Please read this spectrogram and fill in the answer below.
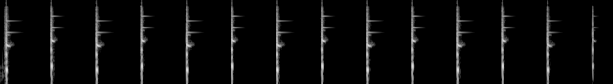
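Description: Countdown timer sound effect: a sharp clock-like tick repeated evenly, about two ticks a second, with silence between, the last tick fainter.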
